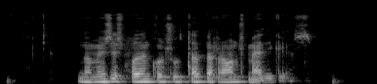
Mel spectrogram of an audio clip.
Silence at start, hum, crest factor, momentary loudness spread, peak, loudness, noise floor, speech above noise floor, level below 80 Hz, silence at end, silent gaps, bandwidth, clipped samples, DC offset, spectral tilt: 0.8 s; none; 18 dB; 14 LU; -10 dBFS; -27 LUFS; -56 dBFS; 31 dB; -60 dBFS; 0.45 s; none; 11.5 kHz; under 0.1%; under 0.1%; -6 dB/octave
